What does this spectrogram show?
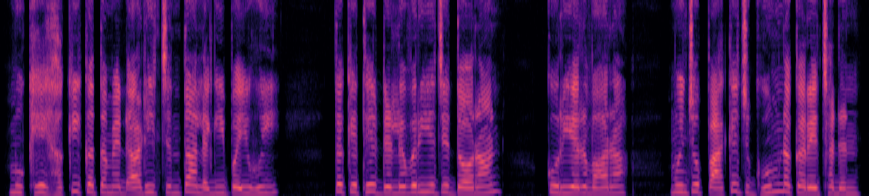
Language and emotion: Sindhi, fearful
